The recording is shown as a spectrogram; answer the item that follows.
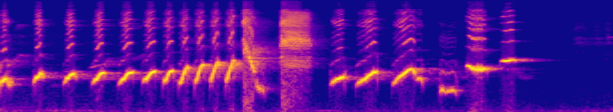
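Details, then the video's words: White-rumped shama song used to lure young birds into singing. A rapid series of clear, rising whistled notes speeds up and climbs, breaks into a harsh noisy burst, then resumes with a few whistles and ends on a long, thin tone. "suara burung MURAI BATU UNTUK MEMANCING MB BAHAN AGAR RAJIN BUNYI DAN GACOOR |SHAMA BIRD"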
